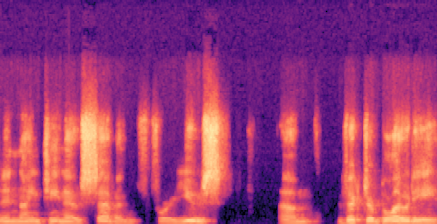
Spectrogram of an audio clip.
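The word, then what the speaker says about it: Bloede: Victor Bloody, whose name in German is pronounced Blurda, was quite an industrious individual.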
